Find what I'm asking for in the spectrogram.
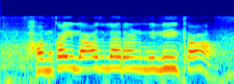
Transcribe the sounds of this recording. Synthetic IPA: həmkailad͡zlaɾəɳmilika

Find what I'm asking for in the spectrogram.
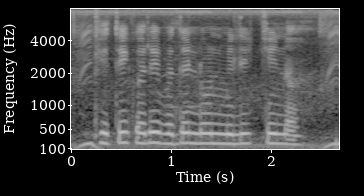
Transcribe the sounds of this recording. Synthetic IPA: kʰeːt̪ikəɾibəd̪ẽloːnmɪlikinaː

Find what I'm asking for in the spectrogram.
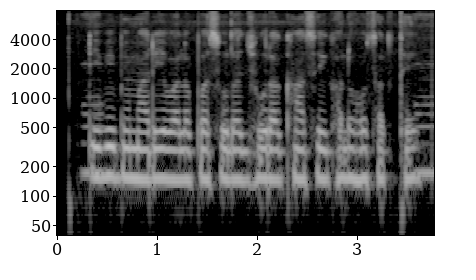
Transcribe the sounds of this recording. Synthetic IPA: ʈiːbibiːmaːɾijʋaːlapɐsuːlad͡ʒʱuːɾakʰãːsɦiɡʱɐloɦosəkt̪eː

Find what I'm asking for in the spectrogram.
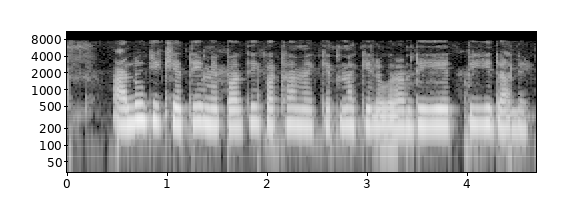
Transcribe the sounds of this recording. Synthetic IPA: a̰ːlukikʰeːt̪imẽpəɾt̪ikəʈʰamẽkɪt̪nakɪlo̰ɡɾaːmɖiepiɖaːlẽː

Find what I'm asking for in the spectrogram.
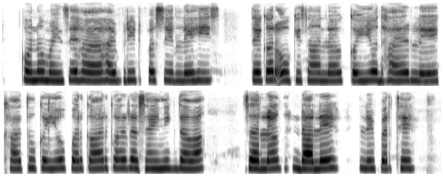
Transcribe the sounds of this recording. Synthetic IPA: koːnoməɪnseɦɦaːɪbɾiːɖpʰəsilːeːɦis | t̪eːkəɾoːkɪsaːnləɡkːəjod̪ʱaːɾlekʰaːt̪ukəjjopəɾkaːɾkaɾasaːɪnɪkd̪əwa | səɾləɡɖaːle | leːpəɾt̪ʰeː

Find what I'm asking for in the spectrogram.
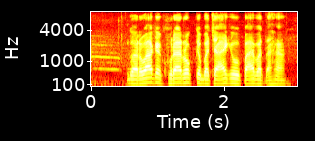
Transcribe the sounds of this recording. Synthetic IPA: ɡəɾʋakekʰʊɾaɾoːkːebət͡ʃaːekeopaːebət̪aɦɛː

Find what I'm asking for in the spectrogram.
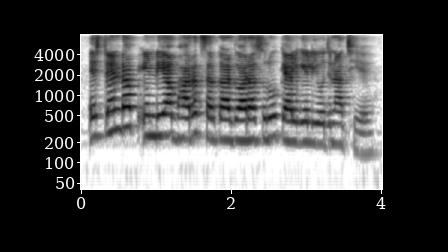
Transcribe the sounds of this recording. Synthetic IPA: esʈẽːɳɖaːpɪ̃ɳɖijabʱaːɾət̪səɾkaːɾd̪waːɾaʃʊɾukɛːlɡeːljoːd͡ʒnat͡ʃʰiɛː

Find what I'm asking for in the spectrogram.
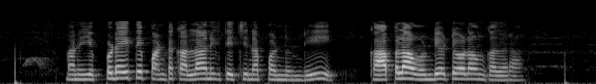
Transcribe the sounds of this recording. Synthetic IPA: mɐnɐme̞pːuɽɐjit̪e̞ːpɐɳʈɐkɐlːaːnikit̪e̞t͡ʃːinɐpːɐɽnuɳɖi | kaːpɐlaːuɳɖeːʈɔːɽɐmkɐd̪ɐɾaː

